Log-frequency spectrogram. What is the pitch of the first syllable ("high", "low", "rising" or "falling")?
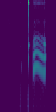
falling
